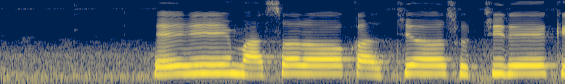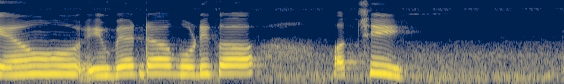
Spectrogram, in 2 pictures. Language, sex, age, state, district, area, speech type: Odia, female, 60+, Odisha, Nayagarh, rural, read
